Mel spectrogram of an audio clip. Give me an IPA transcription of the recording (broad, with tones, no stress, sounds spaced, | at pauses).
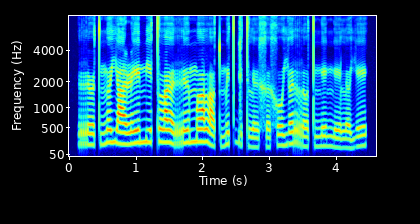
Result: r ə˞˨ t ŋ ə˧ j a˧ ɭ e˦ mʲ e˦ t lˠ ɘ˦˨ r ɘ˦ m ɤ˦ lˠ ɤ˨ t m ɪ˦ t ɡ ɪ˨ t l ɘ˨ x ə˨ x o˧ j ə˦ r ɤ˧ t ŋ e˧ ŋ e˨ l ə˨ j e˦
